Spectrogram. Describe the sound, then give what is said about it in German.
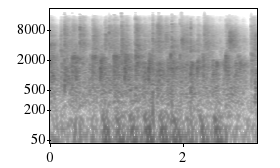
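Several people clap loudly and continuously for about three seconds, a dense, crackling burst of applause with steady energy throughout. “Boah, als Zuhörer gerade richtig eklig so klatschen.”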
